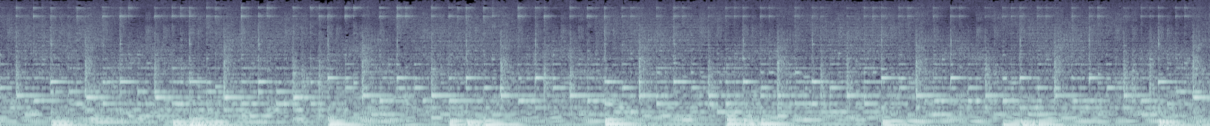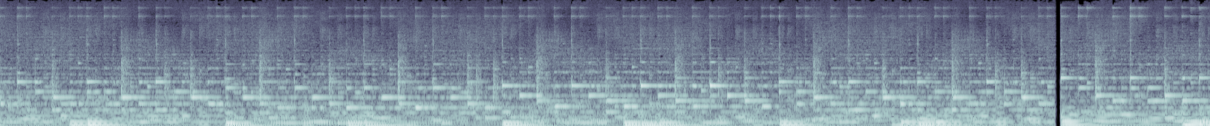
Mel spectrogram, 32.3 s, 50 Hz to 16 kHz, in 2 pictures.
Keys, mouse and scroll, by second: 4.3 click, 5.8-6.5 scroll down 1, 7.0 s, 15.5 click, 18.8-19.4 scroll up 1, 19.4-23.6 middle drag, 24.1-25.7 scroll up 1, 26.0 g, 26.3 z, 29.1 click, 29.6 s, 31.4 click.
